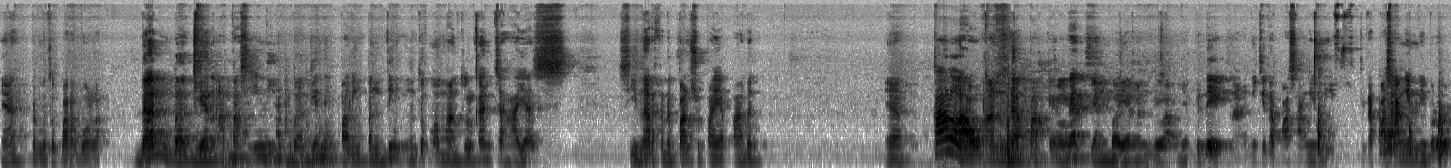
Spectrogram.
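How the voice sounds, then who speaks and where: Loudness swings widely as a man speaks in a bright, sharp tone with ordinary pitch variation. He has a Jakarta accent. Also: medium pitch for a man, moderate pace. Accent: Jakarta speech style, can sound blunt. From Jakarta, Indonesia. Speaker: LED bulb seller and reviewer. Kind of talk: product review demonstration. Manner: casual, blunt, repetitive.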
